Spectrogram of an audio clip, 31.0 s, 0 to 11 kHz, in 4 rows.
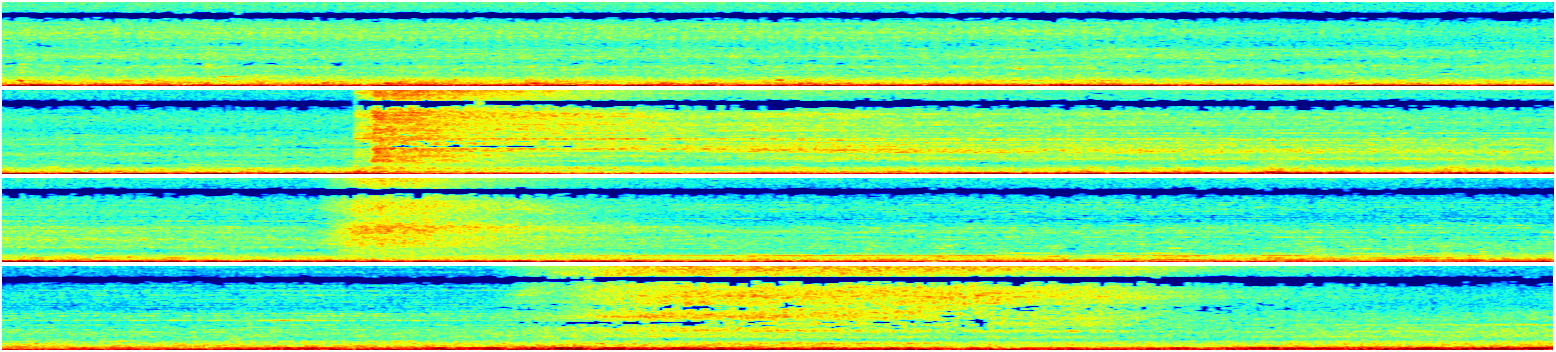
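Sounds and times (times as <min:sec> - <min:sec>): train low rumble: 0:00.0 - 0:31.0
compressed-air hiss: 0:09.5 - 0:13.6, 0:17.1 - 0:18.4.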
